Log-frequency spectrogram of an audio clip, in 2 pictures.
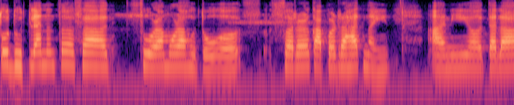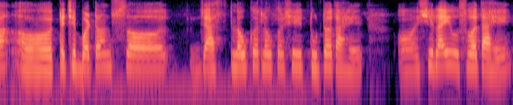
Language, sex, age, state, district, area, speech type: Marathi, female, 18-30, Maharashtra, Washim, rural, spontaneous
